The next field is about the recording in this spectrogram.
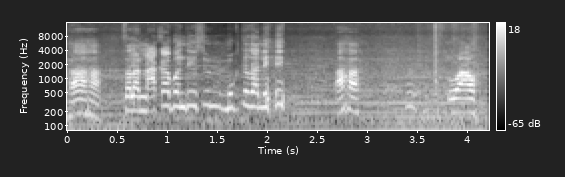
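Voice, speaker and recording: A man's voice: sits high, measured pace, background noise. A man vlogging as he walks through a street festival, chatting, exclaiming and greeting passers-by. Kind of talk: casual walking vlog commentary. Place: outdoor city street at a festival. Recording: loud street crowd behind.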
